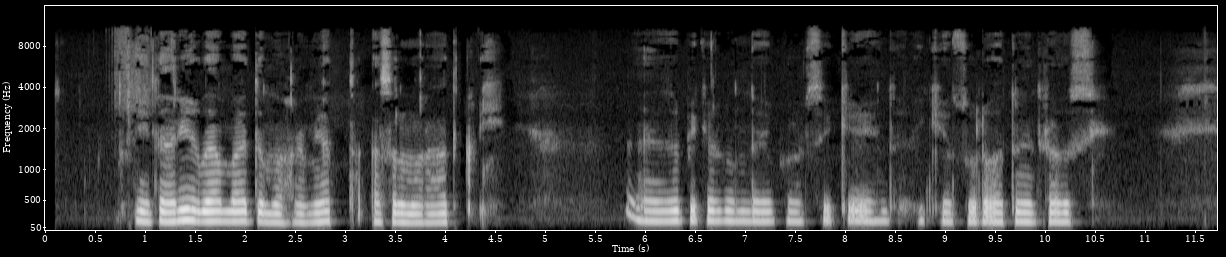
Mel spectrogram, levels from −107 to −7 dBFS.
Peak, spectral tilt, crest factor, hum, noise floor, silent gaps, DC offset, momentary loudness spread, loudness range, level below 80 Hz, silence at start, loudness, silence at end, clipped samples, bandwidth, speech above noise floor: -10 dBFS; -7.5 dB/octave; 18 dB; none; -73 dBFS; none; under 0.1%; 20 LU; 7 LU; -74 dBFS; 0.75 s; -27 LUFS; 1.2 s; under 0.1%; 11 kHz; 46 dB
